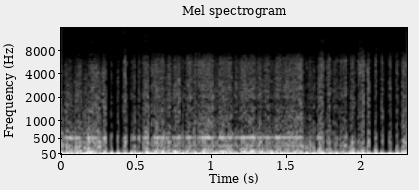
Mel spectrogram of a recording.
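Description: A Volvo B10TL double-decker bus's 9.6-litre Volvo D10A diesel engine running loud and steady under way, heard on board with a low rumble and body rattles. A steady whine rides over it for about the first second and a half, then fades.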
